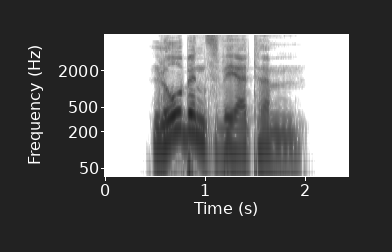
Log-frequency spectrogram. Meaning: strong dative masculine/neuter singular of lobenswert
- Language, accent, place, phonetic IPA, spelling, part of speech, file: German, Germany, Berlin, [ˈloːbn̩sˌveːɐ̯təm], lobenswertem, adjective, De-lobenswertem.ogg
